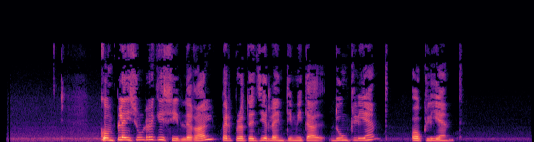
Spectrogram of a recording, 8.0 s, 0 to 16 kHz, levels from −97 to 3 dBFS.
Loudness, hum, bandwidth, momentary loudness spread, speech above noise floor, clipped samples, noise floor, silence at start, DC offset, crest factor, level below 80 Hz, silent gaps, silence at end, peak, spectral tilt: -22 LUFS; none; 11.5 kHz; 10 LU; 41 dB; under 0.1%; -62 dBFS; 0.9 s; under 0.1%; 22 dB; -74 dBFS; none; 1.25 s; 0 dBFS; -5 dB/octave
